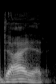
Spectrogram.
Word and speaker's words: Dyet: Sincerely, Tim Diet. And he says his last name is pronounced diet, but it's spelled dye t.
